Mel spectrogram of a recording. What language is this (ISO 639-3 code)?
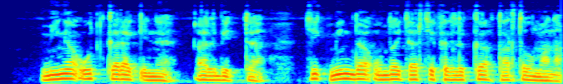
bak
